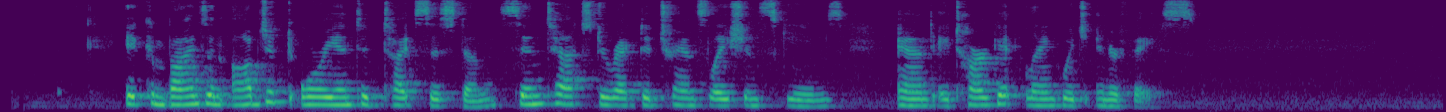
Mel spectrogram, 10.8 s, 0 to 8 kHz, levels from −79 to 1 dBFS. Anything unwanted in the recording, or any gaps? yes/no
no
